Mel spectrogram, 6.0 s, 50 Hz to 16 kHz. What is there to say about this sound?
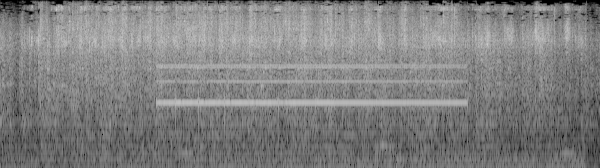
MENEZ Corentin 2016 2017 Slots machine
I create this sound by adding 3 different sounds:
The first one is a sound from a coffee machine giving back the change. This sound melting mechanics noises and falling coins.
I duplicate this track 4 time, spatialized them and shifting them, creating richness effect.
I also add some echo, and accelerate the speed of some of these tracks for a more randomized effect.
The second one is the sound of shaken coins.
This one add some metallic sonorities to the first one and help to figure that the money is falling from the machine.
The last one is a sound of the ringing machine, saying that it’s a jackpot.
I created this sound on audacity with the risset drum, with a frequency of 1620 Hz. I duplicate it and add some reverb
Typologie : Continu complexe / itération tonique
1- Masse : Groupe de son cannelés
2- Timbre harmonique: brillant, éclatant
3- Grain: son rugueux, vifs, percutants
4- Allure: Pas d'effet de vibrato
5- Dynamique : attaques violentes, petits pics agressifs
casino, coins, jackpot, money, ring, slot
